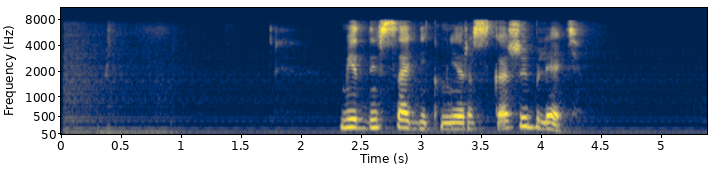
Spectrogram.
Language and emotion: Russian, angry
